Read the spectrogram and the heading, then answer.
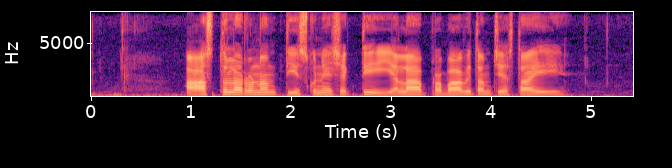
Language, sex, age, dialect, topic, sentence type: Telugu, male, 18-24, Telangana, banking, question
